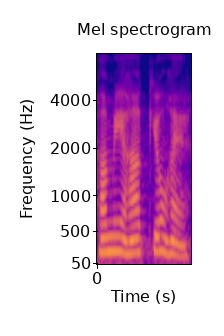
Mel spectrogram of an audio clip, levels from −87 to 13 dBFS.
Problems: constant background noise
